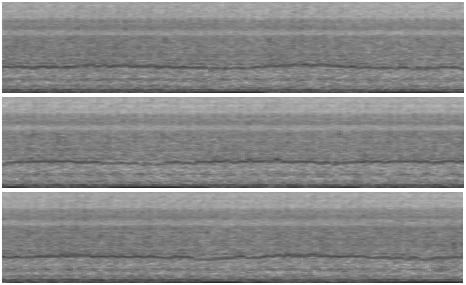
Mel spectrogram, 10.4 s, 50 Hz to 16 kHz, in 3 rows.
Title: Jeep Comanche 4.7L Stroker Rough Idle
